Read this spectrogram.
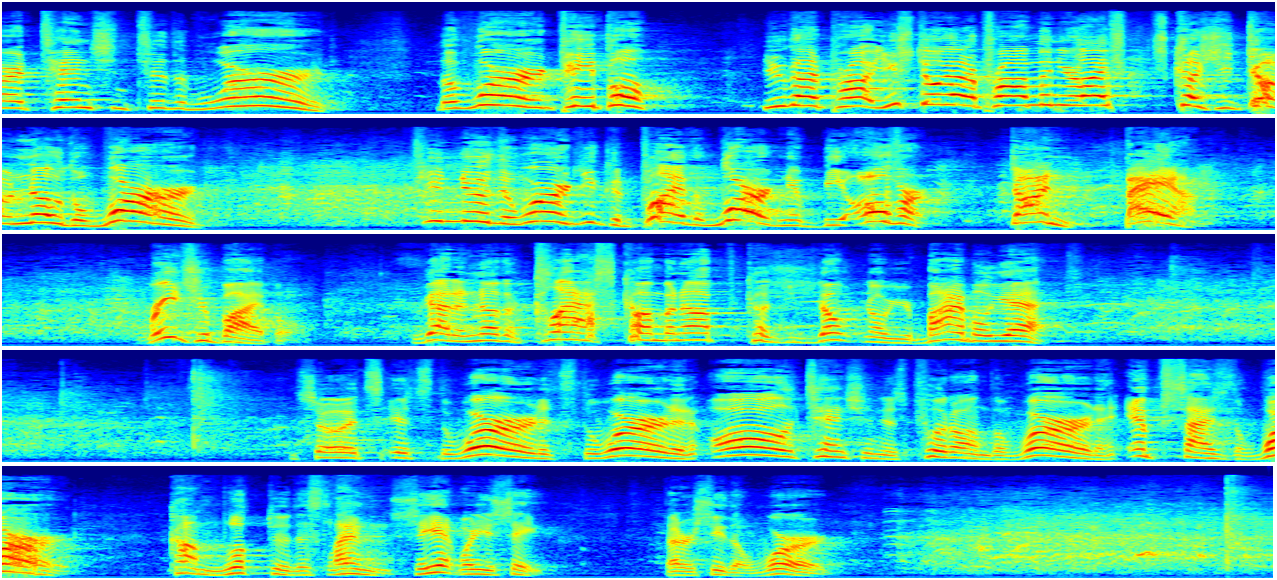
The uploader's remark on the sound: Echo Church Melbourne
